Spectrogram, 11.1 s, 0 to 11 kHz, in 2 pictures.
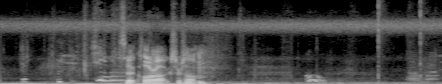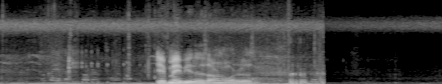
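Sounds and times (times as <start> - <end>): high-pitched insect drone: 0.0 - 9.6.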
